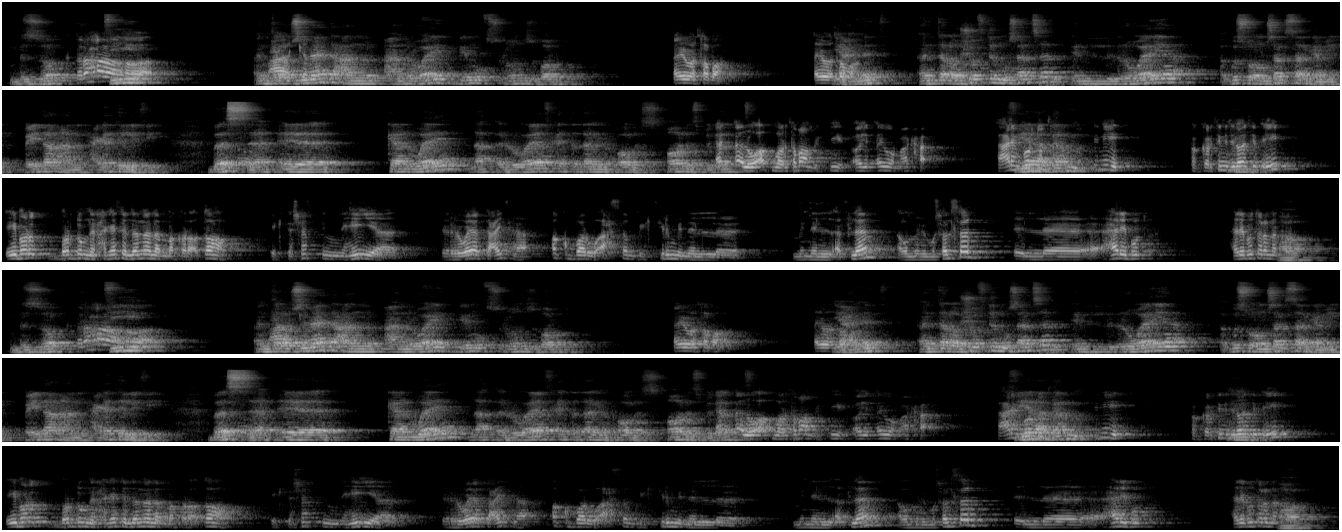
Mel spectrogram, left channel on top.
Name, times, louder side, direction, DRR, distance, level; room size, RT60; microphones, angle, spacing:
voice 1, 0.1-0.6 1.0-1.3 2.5-5.7 8.3-8.7 9.2-11.8 12.2-16.7 17.2-20.6 23.5-24.2 25.6-25.8 39.5-39.7, equal, 15° left, -5 dB, 2.2 m, -28 dB
voice 2, 0.7-1.5 2.6-3.1 6.7-7.2 8.1-8.6 15.7-15.9 20.5-22.6 23.3-23.8 24.4-24.6 25.4-26.2 26.8-29.0 29.6-30.7 31.2-34.1 34.7-36.5 36.9-38.2 39.1-39.7, left 4 dB, 40° left, 11 dB, 0.4 m, -28 dB
5.5 x 5.2 x 3.9 m, 0.86 s
head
